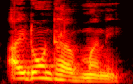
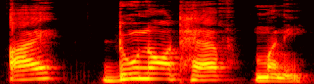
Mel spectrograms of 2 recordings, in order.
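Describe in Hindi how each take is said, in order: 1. 'do not' शब्द एक ही syllable में मिल जाते हैं। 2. 'do not' शब्द पूरे और अलग-अलग बोले जाते हैं।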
